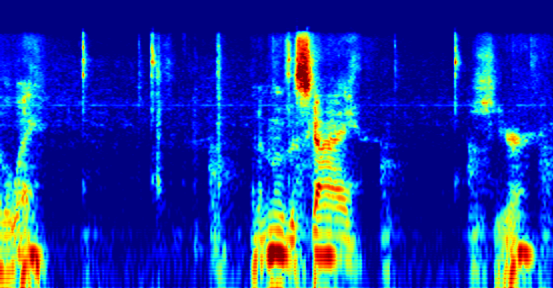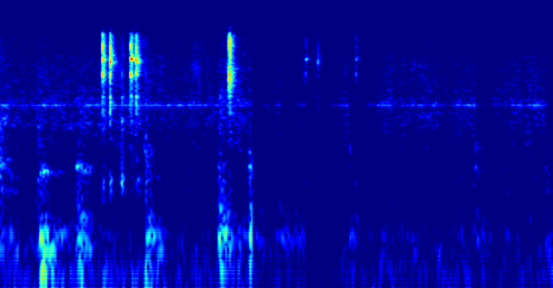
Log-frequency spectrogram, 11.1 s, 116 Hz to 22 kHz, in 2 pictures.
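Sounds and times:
computer mouse and keyboard clicks: 0:00.8 - 0:03.0, 0:05.4 - 0:09.2.

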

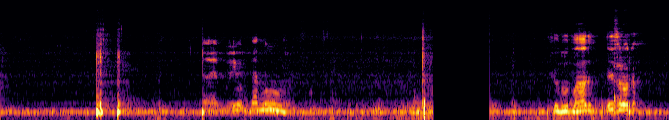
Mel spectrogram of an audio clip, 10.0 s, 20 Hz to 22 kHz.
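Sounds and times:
steady low hum: 0:00.0 - 0:06.5, 0:07.4 - 0:10.0.

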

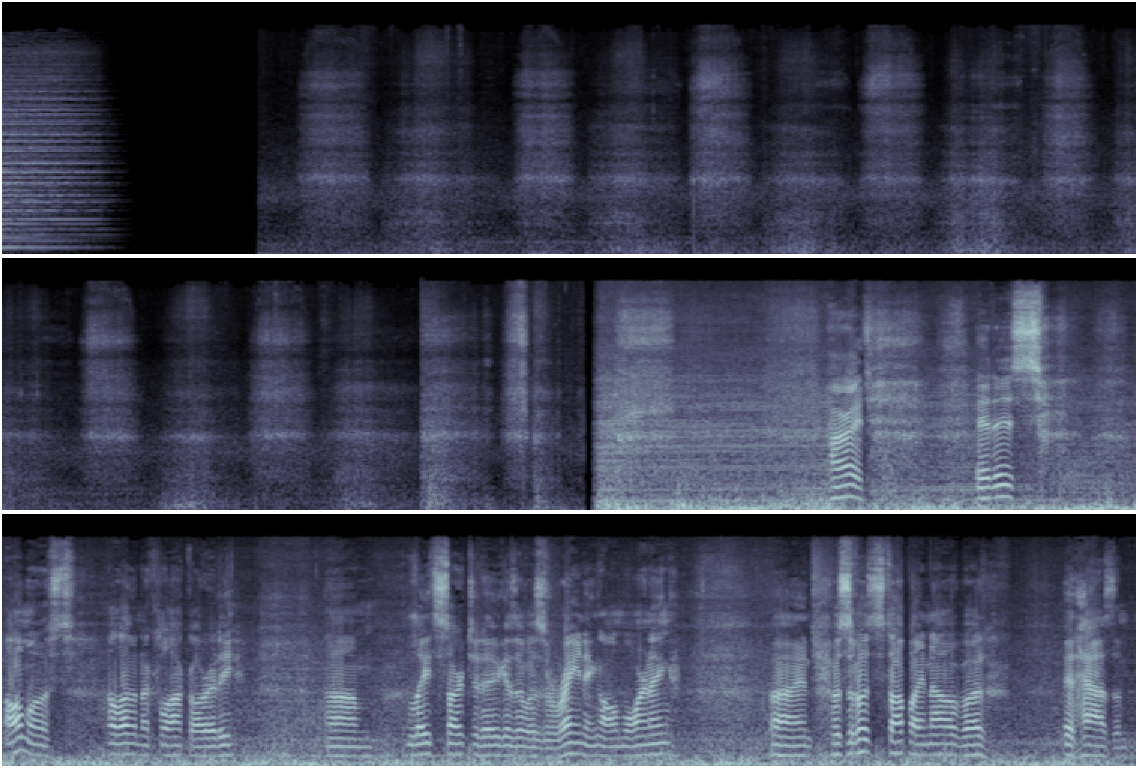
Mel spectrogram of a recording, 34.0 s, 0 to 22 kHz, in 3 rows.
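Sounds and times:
breathing inside a helmet: 0:03.0 - 0:18.2, 0:29.6 - 0:30.4
motorcycle engine: 0:17.3 - 0:31.2
wind noise: 0:17.4 - 0:21.0.

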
